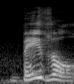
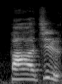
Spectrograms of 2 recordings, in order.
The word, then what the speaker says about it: basil: 그럼 어떻게 발음해야 돼요? basil. Basil. 이래야지 이렇게 얘기하시는데요. basil. 미국 영어, 미국 발음 기준으로 이렇게 발음하시는 게 맞아요. 하지만 네, 바질, 우리말의 바질에 가깝게 발음한다고 해서 이게 꼭 무조건 틀린 건 아니라는 거.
